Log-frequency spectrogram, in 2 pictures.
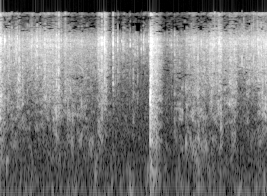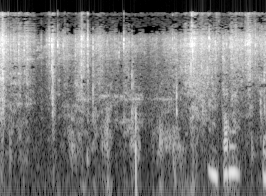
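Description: Dry leaf litter rustling and crackling, with hands scratching and scraping in dry soil in an irregular run of small clicks. A brief spoken word comes near the end.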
